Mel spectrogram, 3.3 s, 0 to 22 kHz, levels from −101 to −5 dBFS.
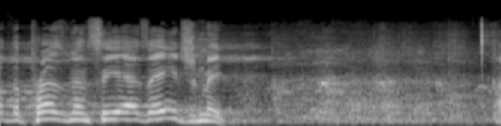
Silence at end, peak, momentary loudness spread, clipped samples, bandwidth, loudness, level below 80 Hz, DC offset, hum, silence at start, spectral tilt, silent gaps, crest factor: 0 s; -12 dBFS; 16 LU; under 0.1%; 12 kHz; -29 LUFS; -82 dBFS; under 0.1%; none; 0 s; -4.5 dB/octave; none; 18 dB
